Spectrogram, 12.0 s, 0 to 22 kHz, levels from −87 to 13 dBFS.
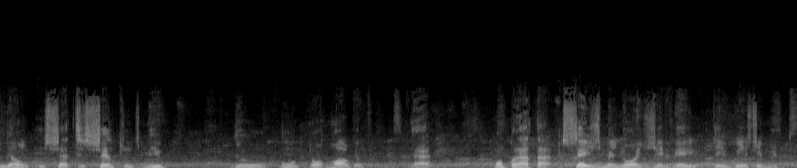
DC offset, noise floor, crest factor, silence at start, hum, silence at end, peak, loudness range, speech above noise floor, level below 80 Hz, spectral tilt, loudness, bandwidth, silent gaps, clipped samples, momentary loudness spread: under 0.1%; -44 dBFS; 20 dB; 0 s; none; 0 s; -6 dBFS; 6 LU; 20 dB; -70 dBFS; -6 dB/octave; -24 LUFS; 10 kHz; none; under 0.1%; 21 LU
